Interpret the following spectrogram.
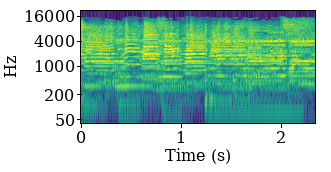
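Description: Two trumpets playing the melody of a waltz live, with a polka band's bass notes underneath.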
